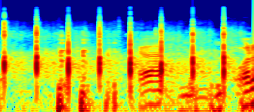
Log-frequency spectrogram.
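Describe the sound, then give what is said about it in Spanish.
On the show Carrilla en la Parrilla, at the house of the young winner of the weekly contest, people clap for him in a steady, even rhythm, around eight sharp claps in two seconds, while voices talk briefly over the middle and end. “Y aquí el joven ganador, le brindamos un fuerte aplauso.”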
